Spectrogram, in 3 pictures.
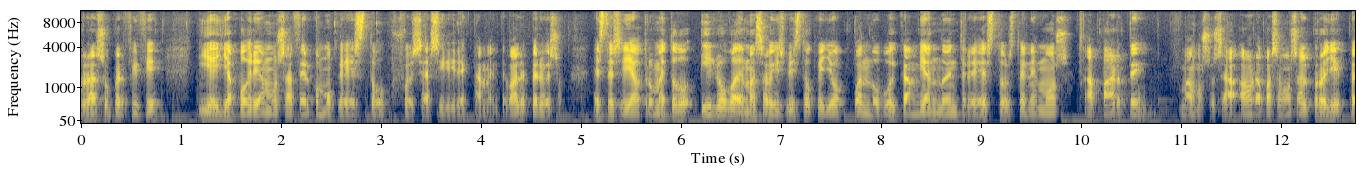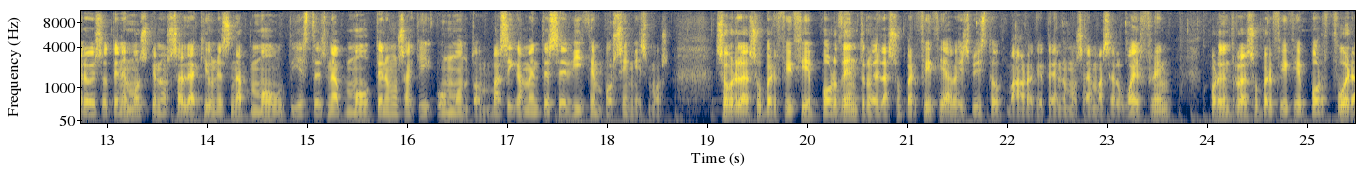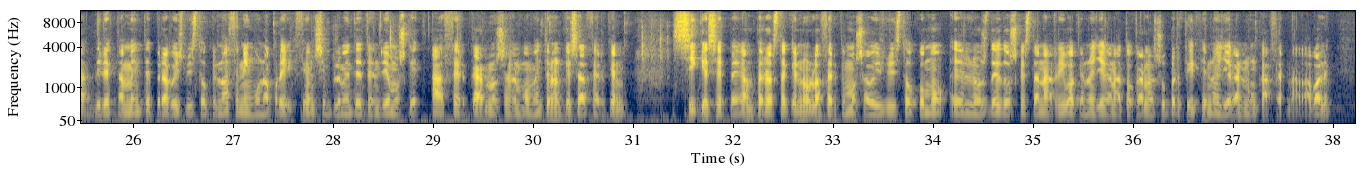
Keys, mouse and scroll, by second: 0.3-0.7 scroll up 2, 0.7 click, 1.0-2.1 middle drag, 2.3 shift+middle click, 2.7 middle click, 3.2 click, 3.5 shift+middle click, 6.5-7.7 drag, 8.3 click, 9.7 click, 11.2-12.5 drag, 14.9-20.7 drag, 21.0 middle click, 21.8 scroll up 2, 22.1 shift+middle click, 22.7 middle click, 23.8 click, 25.4 scroll down 3, 25.7-27.4 middle drag, 27.8 g, 30.3 middle click, 31.1 g, 36.8-37.1 scroll up 2, 37.2 shift+middle click, 37.5-38.2 scroll down 2.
